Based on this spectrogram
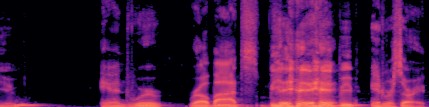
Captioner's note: robotically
